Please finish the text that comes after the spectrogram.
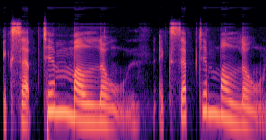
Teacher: because the EX and the AC are not stressed, they will change to I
